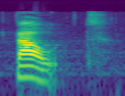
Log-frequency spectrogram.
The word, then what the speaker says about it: doubt: 컨테인이라고 하면 들어있다, 포함하다 생각하시면 되고 doubt. B가 묵음이에요.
